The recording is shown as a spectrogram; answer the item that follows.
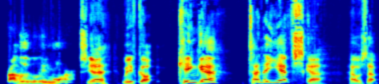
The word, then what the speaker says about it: Kinga Tanajewska: Yeah, we've got Kinga Tanajewska. How's that pronunciation?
